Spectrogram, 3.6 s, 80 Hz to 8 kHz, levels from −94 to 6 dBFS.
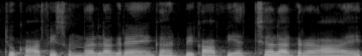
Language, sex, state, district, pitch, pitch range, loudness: Hindi, female, Goa, North and South Goa, 240 Hz, 230-250 Hz, -35 LUFS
